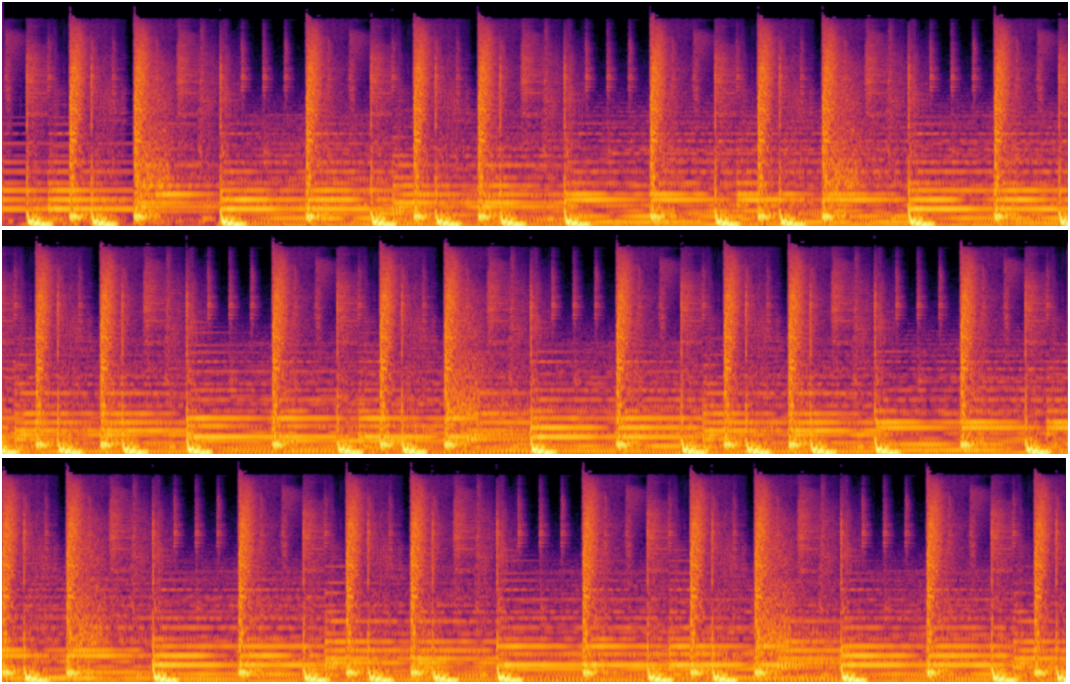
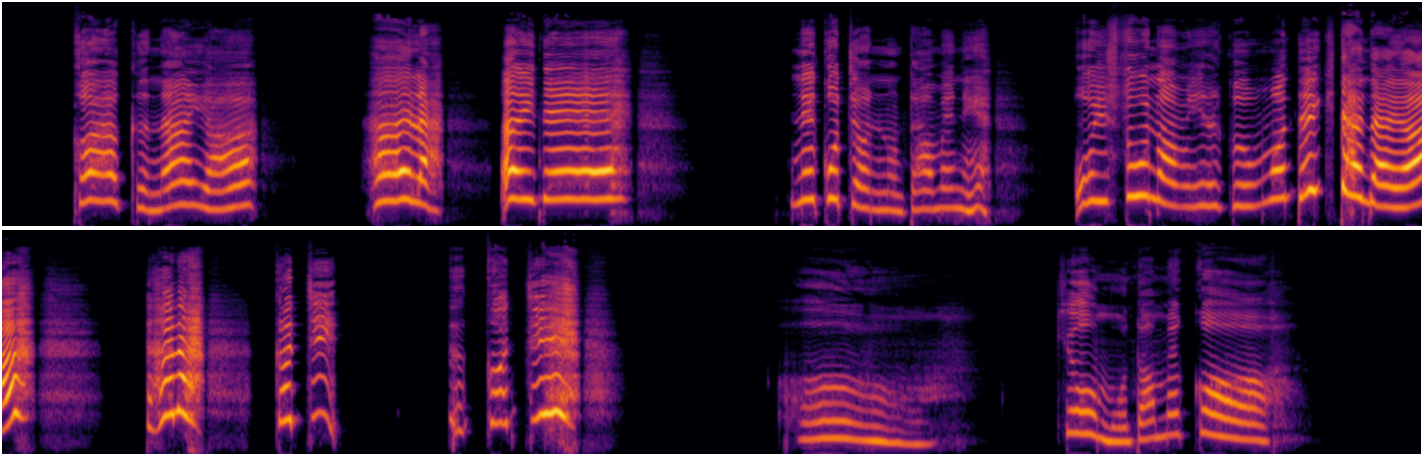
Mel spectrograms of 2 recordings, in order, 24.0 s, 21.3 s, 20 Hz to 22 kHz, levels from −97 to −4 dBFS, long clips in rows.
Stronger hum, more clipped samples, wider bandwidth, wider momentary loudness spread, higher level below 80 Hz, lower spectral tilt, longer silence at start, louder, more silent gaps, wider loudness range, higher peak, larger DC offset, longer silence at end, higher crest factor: neither; neither; about the same, 17 kHz vs 17 kHz; second, 5 LU vs 19 LU; first, -18 dBFS vs -80 dBFS; first, -5 dB/octave vs -1 dB/octave; second, 0 s vs 0.55 s; first, -15 LUFS vs -23 LUFS; neither; second, 1 LU vs 13 LU; first, 0 dBFS vs -8 dBFS; neither; second, 0 s vs 1.15 s; second, 14 dB vs 20 dB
